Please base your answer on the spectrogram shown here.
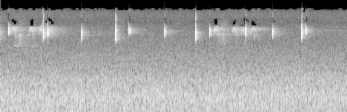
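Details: Perched in a Coast Live Oak, a dark-eyed junco repeats crisp, high ticking chips at irregular intervals, occasionally in quick pairs, against soft background hiss.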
